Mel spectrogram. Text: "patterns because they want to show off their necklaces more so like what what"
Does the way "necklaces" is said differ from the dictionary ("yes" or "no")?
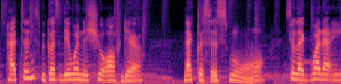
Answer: yes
